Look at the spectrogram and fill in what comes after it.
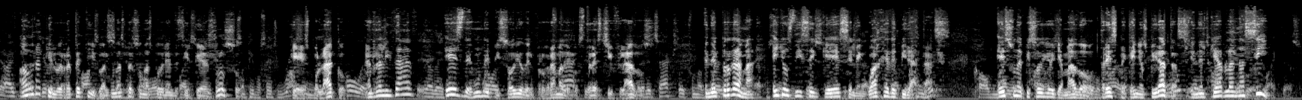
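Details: Adult male speaker; normal speech.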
